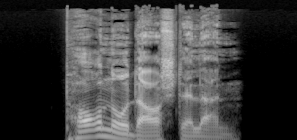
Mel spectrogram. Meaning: dative plural of Pornodarsteller
- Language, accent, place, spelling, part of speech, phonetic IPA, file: German, Germany, Berlin, Pornodarstellern, noun, [ˈpɔʁnoˌdaːɐ̯ʃtɛlɐn], De-Pornodarstellern.ogg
